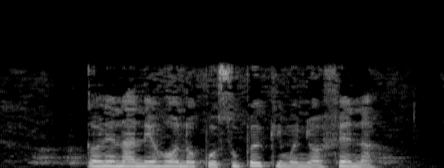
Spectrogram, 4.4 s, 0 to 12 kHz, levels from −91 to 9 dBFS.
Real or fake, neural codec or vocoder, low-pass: fake; codec, 16 kHz, 16 kbps, FreqCodec, larger model; 7.2 kHz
